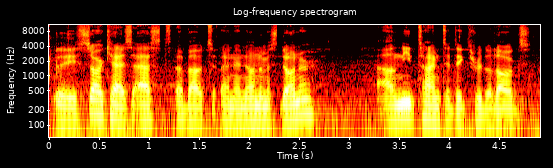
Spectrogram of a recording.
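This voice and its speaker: A man's voice: medium pitch, moderate pace, a little hiss or hum, lightly acted. An actor playing an earnest, emphatic logistics supervisor in a video game, fiercely loyal to his friends. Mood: worried, earnest.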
